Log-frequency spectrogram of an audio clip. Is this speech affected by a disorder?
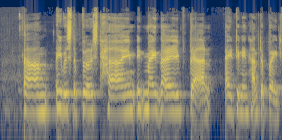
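Yes: deafness; speech therapy with Mindy Kobomis most of life, learning to talk, hear, pronounce words.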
